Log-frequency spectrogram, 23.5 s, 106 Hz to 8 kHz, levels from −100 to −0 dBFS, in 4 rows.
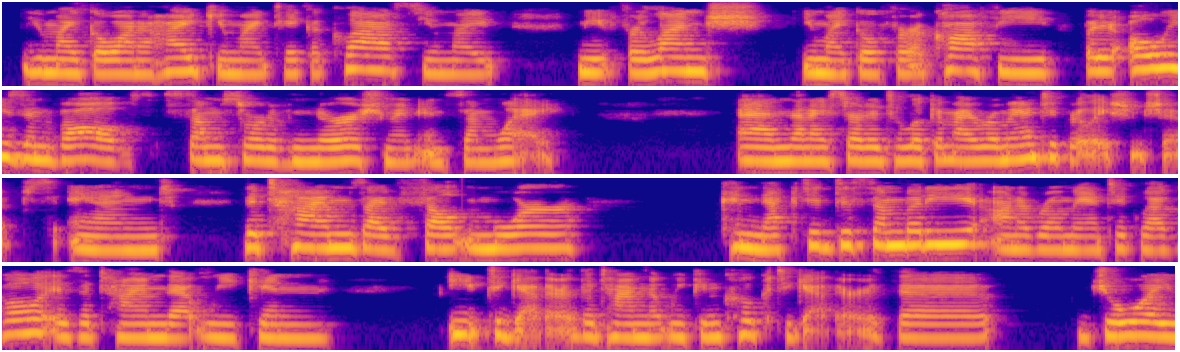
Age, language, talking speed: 10-29, English, 185 wpm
